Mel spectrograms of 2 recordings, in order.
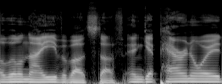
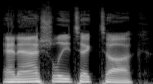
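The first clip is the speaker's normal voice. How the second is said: mock announcer. Presenting a TikTok like announcer.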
